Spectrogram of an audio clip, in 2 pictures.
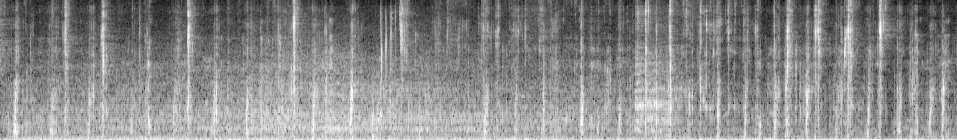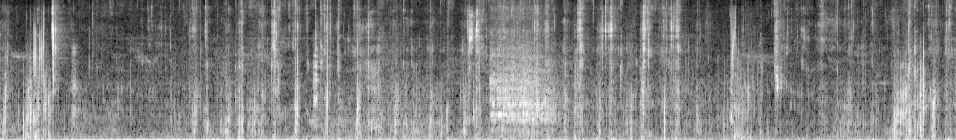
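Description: Close-miked chewing and biting of spice-coated skewered sausages, a dense run of sharp mouth clicks and smacks.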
